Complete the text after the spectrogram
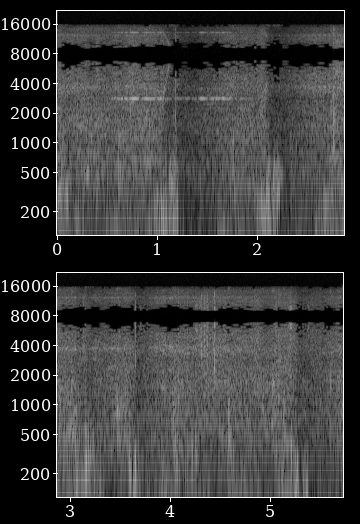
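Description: Footsteps tap on a hard floor nearby.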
